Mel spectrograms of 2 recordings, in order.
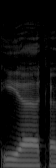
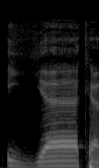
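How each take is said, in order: First: The y sound is single and light. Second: The y sound is doubled and held. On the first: The speaker calls it wrong. "the mushaddad make it mukhaffaf" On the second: The speaker calls it right. "instead of saying"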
